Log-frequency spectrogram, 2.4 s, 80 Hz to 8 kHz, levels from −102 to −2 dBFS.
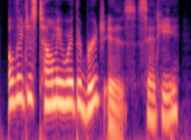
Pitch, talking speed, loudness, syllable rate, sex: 235 Hz, 250 wpm, -16 LUFS, 6.5 syllables/s, female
